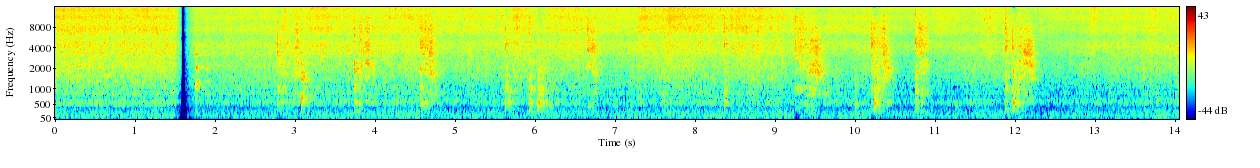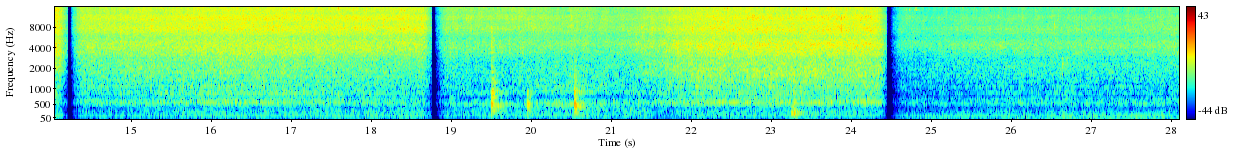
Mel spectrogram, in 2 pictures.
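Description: Sliced long green eggplant and minced pork frying in a non-stick wok, a steady sizzle with a spatula scraping and knocking against the pan as it stirs. The stirring strokes come thick through the first half and again briefly later, and the sizzle is quieter near the end.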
